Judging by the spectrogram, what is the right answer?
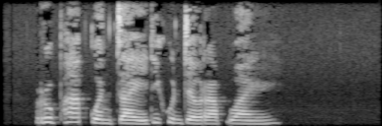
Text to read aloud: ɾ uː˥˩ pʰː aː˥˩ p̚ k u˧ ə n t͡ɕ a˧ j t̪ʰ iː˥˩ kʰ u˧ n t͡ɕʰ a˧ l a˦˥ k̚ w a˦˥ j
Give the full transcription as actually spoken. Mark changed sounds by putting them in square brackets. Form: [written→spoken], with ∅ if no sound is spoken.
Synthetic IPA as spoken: ɾ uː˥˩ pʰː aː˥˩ p̚ k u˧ ə n t͡ɕ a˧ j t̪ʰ iː˥˩ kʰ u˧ n [t͡ɕʰ→t͡ɕ] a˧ [l→ɾ] a˦˥ [k̚→p̚] w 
